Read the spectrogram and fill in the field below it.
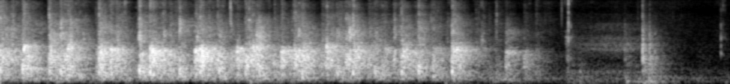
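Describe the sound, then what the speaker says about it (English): Audience members at a Democratic town committee candidates forum clap for a speaker, a burst of close, distinct handclaps that thins out and fades to a few scattered claps at the end. "a round of applause for Emily Antul"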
